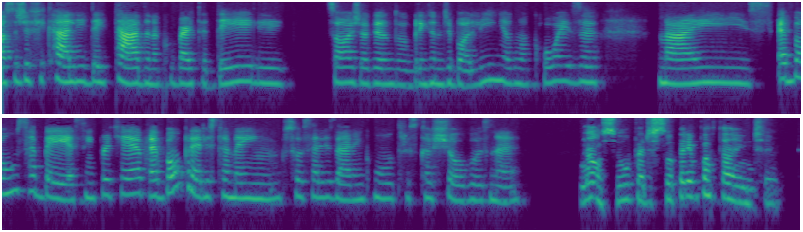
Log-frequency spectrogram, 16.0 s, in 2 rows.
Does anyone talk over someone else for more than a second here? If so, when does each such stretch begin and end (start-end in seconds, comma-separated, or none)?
none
